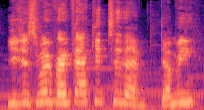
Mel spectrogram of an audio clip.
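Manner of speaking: usual speaking voice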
